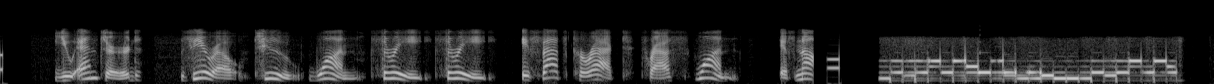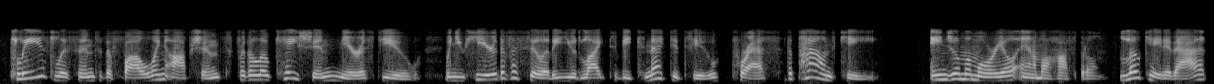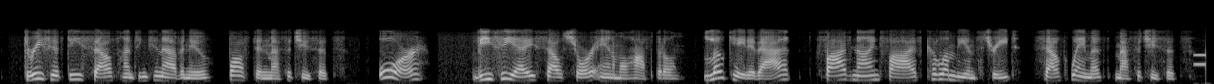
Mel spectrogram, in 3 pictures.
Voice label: TELEPHONE IVR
